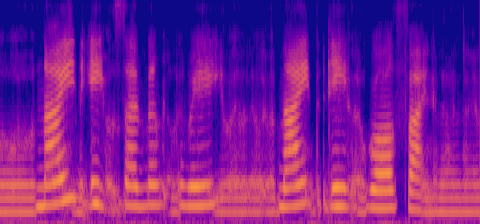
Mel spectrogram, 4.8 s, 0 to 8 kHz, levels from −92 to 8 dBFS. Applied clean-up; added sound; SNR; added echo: neural diffusion model UNIVERSE++.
